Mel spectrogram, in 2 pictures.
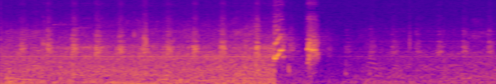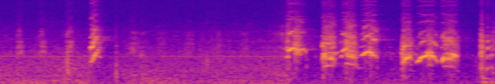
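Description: Plummer terriers yelping and yapping: two sharp rising yelps, then a quick run of shrill yaps from about eight seconds in. A steady noisy background drops away about three seconds in.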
